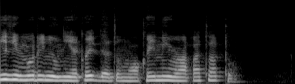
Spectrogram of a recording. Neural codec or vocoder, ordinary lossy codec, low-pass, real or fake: codec, 44.1 kHz, 2.6 kbps, DAC; none; 19.8 kHz; fake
